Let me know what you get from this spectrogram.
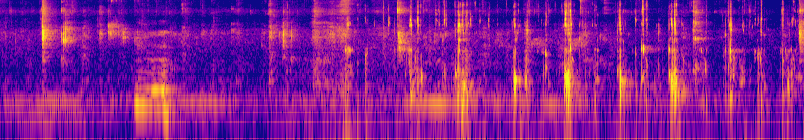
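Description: Close-up open-mouthed chewing and lip smacking on roast chicken, in wet, irregular clicks that come thickest in the second half.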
